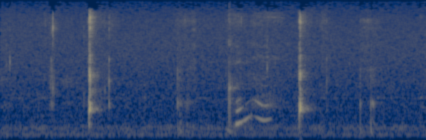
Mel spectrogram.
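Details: Baby girl babbling, then two sharp hiccups about two seconds apart with soft babbling between; ordinary infant hiccups.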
